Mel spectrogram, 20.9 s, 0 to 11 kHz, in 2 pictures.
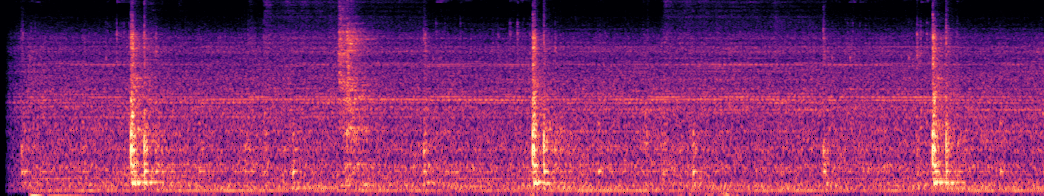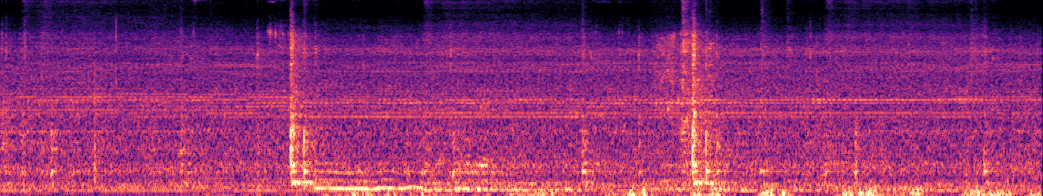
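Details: Working demo of a ventilator machine: steady hum with sharp valve clicks about 15 times a minute as it cycles breaths.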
